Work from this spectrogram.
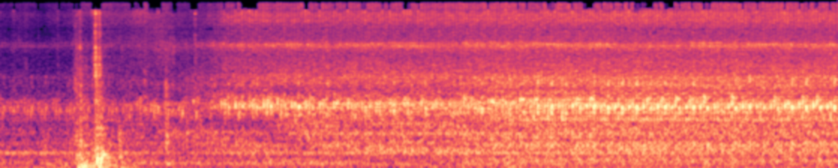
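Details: Lada Vesta NG engine knock: engine catches and settles into idle with a steady rapid tapping running through it, an internal knock of unknown origin.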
